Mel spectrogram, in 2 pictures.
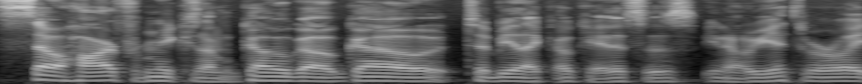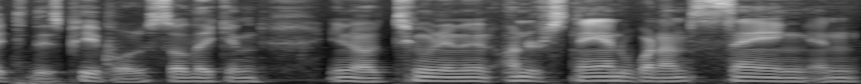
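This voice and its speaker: A man speaks with an American accent and a very deep, low pitch. His intonation is fairly even, and the recording is very clean with a silent background. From northern Illinois, Chicago area. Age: young. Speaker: TV news reporter. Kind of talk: casual interview chat. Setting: studio. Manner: fast.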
